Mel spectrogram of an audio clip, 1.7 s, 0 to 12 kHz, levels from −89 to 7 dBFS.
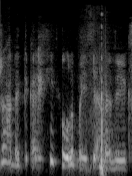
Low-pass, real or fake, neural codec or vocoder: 10.8 kHz; fake; codec, 24 kHz, 0.9 kbps, WavTokenizer, medium speech release version 2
